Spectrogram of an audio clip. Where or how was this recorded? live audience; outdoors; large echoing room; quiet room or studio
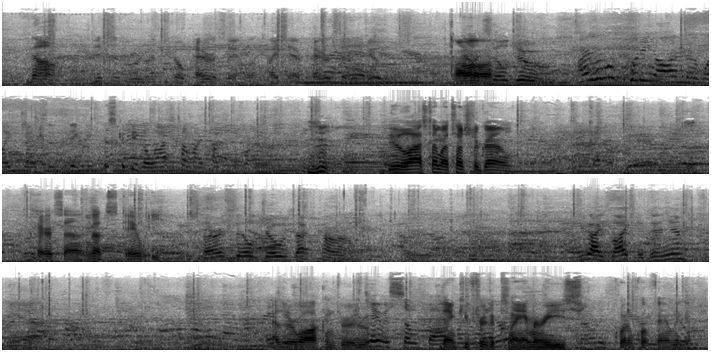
outdoors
